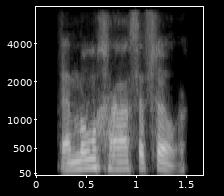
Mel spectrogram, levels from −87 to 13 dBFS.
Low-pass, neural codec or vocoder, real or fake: 7.2 kHz; codec, 16 kHz, 1.1 kbps, Voila-Tokenizer; fake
